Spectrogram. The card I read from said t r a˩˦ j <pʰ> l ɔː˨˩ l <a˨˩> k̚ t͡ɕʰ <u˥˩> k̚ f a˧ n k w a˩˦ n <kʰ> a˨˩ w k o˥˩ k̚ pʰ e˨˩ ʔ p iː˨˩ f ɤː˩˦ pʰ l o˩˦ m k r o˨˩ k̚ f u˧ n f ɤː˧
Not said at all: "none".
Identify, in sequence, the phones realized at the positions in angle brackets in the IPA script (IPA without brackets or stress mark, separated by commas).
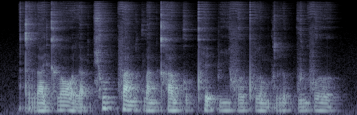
kʰ, a˦˥, u˥˩, kʰ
